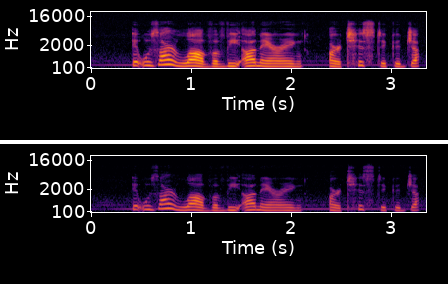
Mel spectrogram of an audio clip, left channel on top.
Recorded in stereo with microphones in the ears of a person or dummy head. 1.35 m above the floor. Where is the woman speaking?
25° left (ahead or behind).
